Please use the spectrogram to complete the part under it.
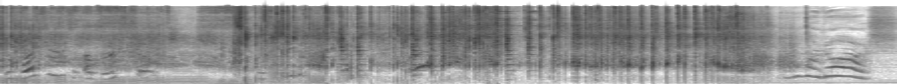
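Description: Spinning tops clash and rattle loudly against each other in a plastic arena.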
